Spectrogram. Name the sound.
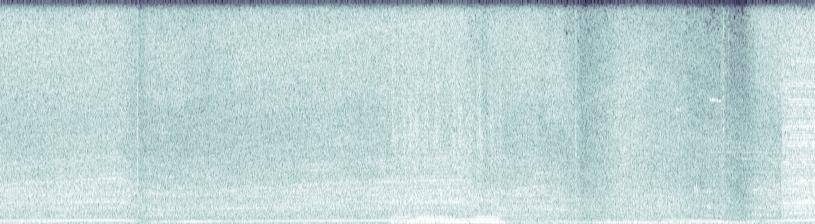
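car engine in video game GTA V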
